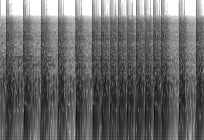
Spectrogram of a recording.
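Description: Loud gunshot sound effects fire in a rapid, slightly uneven burst of about seventeen sharp cracks, like sustained automatic gunfire, with no voices.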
